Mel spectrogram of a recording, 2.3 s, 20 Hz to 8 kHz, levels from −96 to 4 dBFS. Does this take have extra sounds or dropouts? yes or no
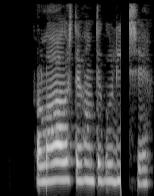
yes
